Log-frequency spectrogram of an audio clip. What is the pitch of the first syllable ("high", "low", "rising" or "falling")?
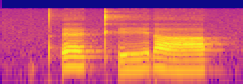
high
